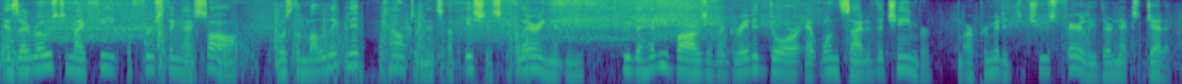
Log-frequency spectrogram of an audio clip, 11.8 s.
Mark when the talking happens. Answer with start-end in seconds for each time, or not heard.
0.0-11.7.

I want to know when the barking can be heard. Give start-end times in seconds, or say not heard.
not heard.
